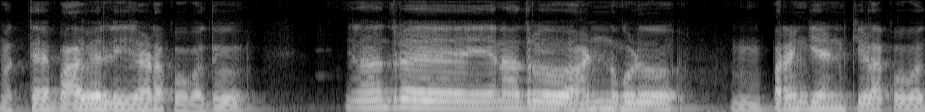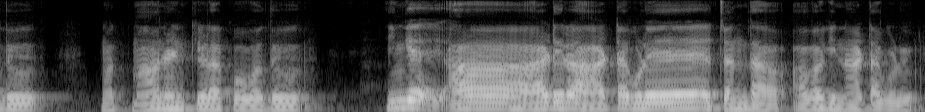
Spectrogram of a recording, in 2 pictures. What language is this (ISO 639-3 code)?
kan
